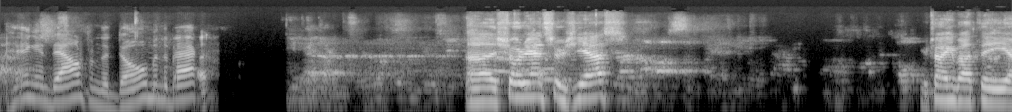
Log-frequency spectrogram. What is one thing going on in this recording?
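Elderly men talk calmly in turn over an online call.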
